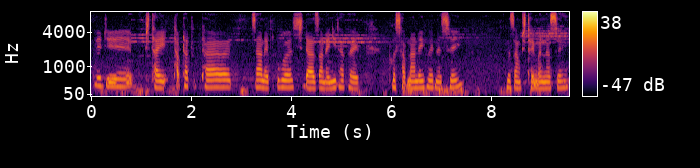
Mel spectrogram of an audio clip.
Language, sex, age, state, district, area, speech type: Bodo, female, 30-45, Assam, Chirang, urban, spontaneous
